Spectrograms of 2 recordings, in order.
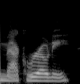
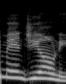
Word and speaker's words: Mangione: tell you guys something I I said his name wrong um Luigi I called him Luigi macaroni I don't know why oh stupid um Luigi mangion y'all my mind is I'm going to tell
